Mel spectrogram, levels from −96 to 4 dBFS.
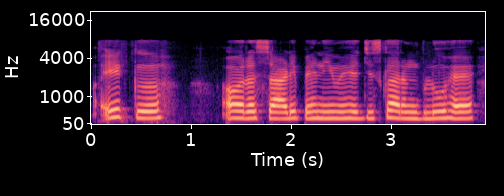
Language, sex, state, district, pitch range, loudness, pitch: Hindi, female, Jharkhand, Palamu, 230-245 Hz, -14 LUFS, 235 Hz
